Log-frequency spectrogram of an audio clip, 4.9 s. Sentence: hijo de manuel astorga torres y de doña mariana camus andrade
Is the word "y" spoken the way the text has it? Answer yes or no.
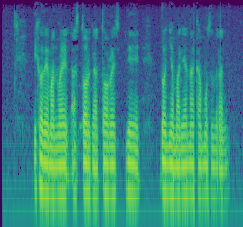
no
